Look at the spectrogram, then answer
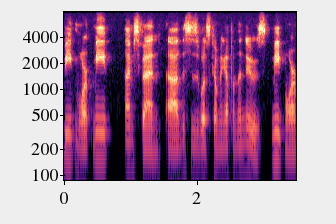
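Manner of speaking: bad German-accented robot voice. Retelling how a german robot character on a show talks: imitating a german robot character. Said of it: "He's a German guy, and he's just like".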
